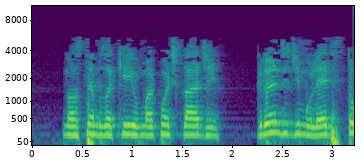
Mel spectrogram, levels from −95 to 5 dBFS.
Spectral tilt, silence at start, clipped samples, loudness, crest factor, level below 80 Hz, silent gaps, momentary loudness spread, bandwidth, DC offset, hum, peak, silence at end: -13 dB/octave; 0.3 s; under 0.1%; -15 LUFS; 14 dB; -28 dBFS; none; 9 LU; 5.6 kHz; under 0.1%; none; 0 dBFS; 0 s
